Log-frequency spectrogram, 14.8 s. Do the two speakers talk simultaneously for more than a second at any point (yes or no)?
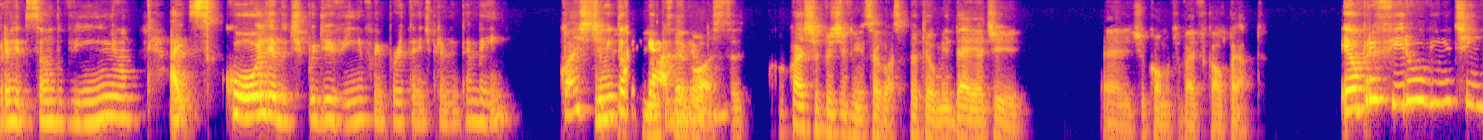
yes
